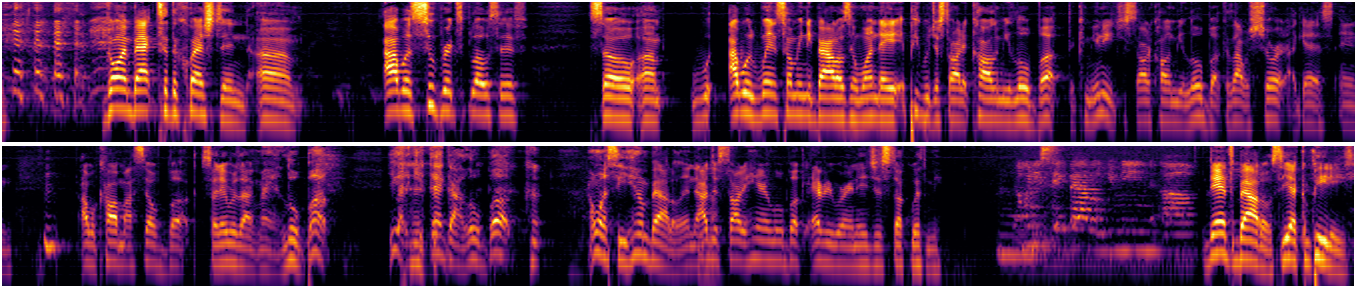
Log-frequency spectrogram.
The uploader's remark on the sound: Today we are bringing you a live podcast recording from the Vail Dance Festival. This live podcast was recorded at Manor Vail Lodge.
